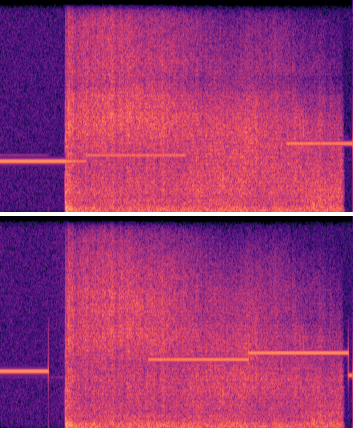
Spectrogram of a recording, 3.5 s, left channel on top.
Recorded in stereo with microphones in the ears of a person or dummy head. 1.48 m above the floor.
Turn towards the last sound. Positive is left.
turn(degrees=20)  # may be behind; listen again after turning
